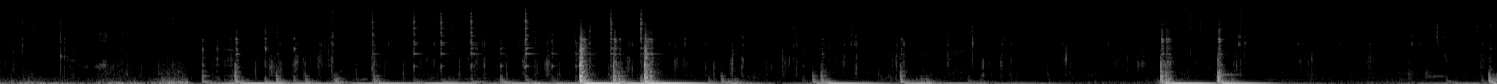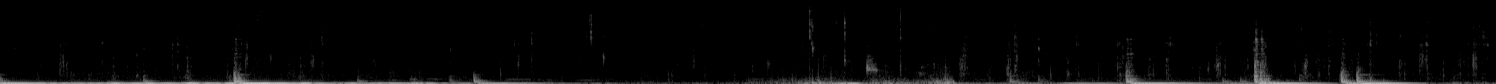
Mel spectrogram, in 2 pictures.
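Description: Close-miked chewing of chewy tteokbokki rice cakes in sauce, wet mouth sounds with sharp clicks, coming in bouts of a few seconds with short pauses between mouthfuls.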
